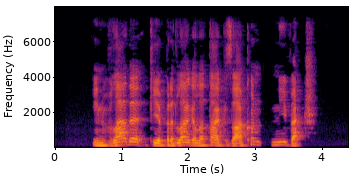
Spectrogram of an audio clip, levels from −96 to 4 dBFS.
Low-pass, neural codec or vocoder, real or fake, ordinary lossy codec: 7.2 kHz; none; real; none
